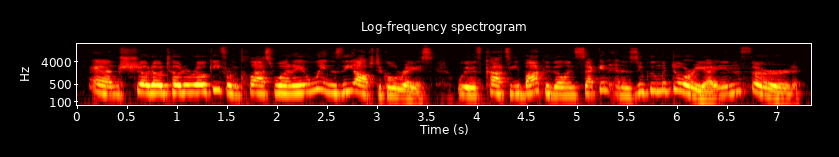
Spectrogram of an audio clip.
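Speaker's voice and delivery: high, loud stadium announcement; announcer call. A narrator's reading. Present Mike announces the race results, loud announcer call. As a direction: call the winner like a sportscaster.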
